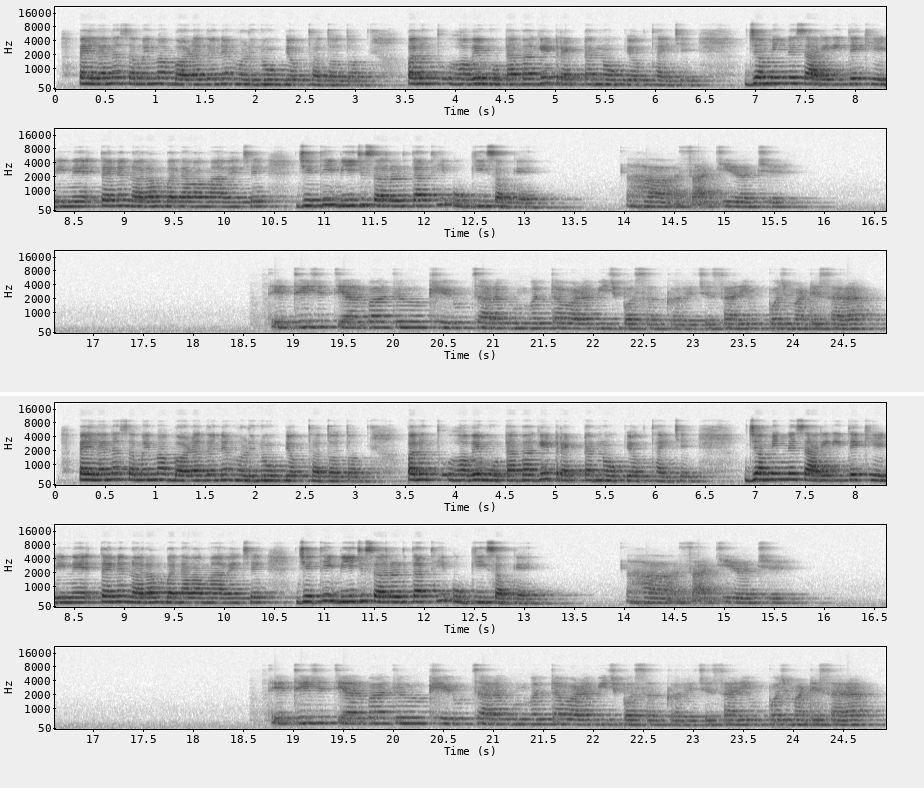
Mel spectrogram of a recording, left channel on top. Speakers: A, on the right; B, in the centre.
A: પહેલાના સમયમાં બળાદ અને હળનો ઉપયોગ થતો હતો. પરંતુ હવે મોટા ભાગે ટ્રેક્ટર નો ઉપયોગ થાય છે. જમીનને સારી રીતે ખેડીને તેને નરમ બનાવવામાં આવે છે. જેથી બીજ સરળતાથી ઉઊગી શકે.
B: હા સાચી વાયા છે. તેથી જ ત્યારબાદ ખેડૂત સારા ગુણવત્તા વાળા બીજ પસંદ કરે છે સારી ઉપજ માટે સારા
